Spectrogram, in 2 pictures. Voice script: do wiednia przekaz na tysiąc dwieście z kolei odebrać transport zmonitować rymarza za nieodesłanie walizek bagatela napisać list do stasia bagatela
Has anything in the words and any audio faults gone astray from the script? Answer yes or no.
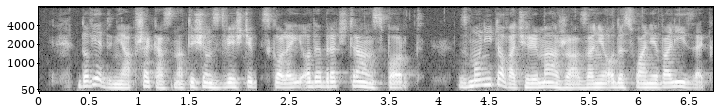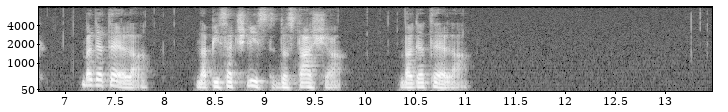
no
